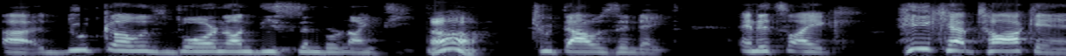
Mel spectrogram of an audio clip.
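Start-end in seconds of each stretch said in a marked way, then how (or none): 0.0-2.7 put-on thick, heavy Russian accent. Retelling what a Ukrainian government agent announced, imitating his thick Russian accent. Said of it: "he said in that thick Russian accent".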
